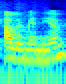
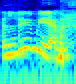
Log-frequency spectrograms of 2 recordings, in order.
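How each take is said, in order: First: It is said the British way. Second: It is said the American way. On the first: "we say aluminium" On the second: "they say aluminium"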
